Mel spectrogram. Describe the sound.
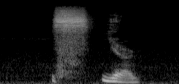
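A voice imitates someone snoring awake: a sharp, breathy snort followed by a short, falling groan, loud, with nothing else around it.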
